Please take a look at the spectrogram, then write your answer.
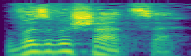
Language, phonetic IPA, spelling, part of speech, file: Russian, [vəzvɨˈʂat͡sːə], возвышаться, verb, Ru-возвышаться.ogg
- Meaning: 1. to rise 2. to tower (above) 3. to surpass 4. passive of возвыша́ть (vozvyšátʹ)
